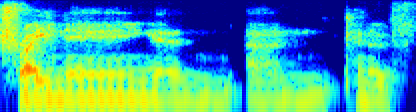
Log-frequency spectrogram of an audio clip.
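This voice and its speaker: A man speaks in a very deep, low pitch with a Yorkshire accent. His intonation is monotone and flat. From Yorkshire, England. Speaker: property and business coach, army veteran. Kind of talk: podcast interview.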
